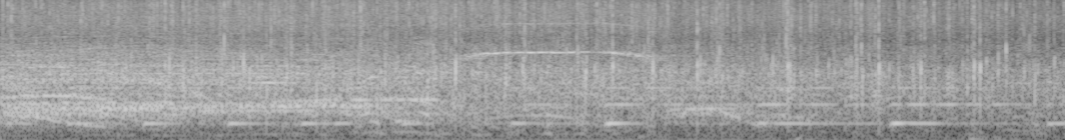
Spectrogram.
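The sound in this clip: Audience applause for a young guitar player at a country music show: dense, steady clapping throughout, with a few sustained tones and a voice heard over it.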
